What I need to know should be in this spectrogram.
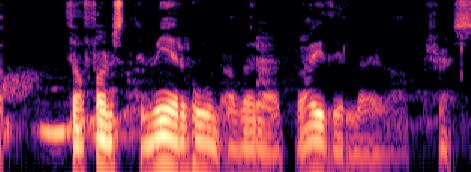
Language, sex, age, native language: Icelandic, male, 18-19, Polish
